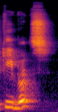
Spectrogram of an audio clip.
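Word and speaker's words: קובוץ: That is your short U is in pull. That's your kibbutz.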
